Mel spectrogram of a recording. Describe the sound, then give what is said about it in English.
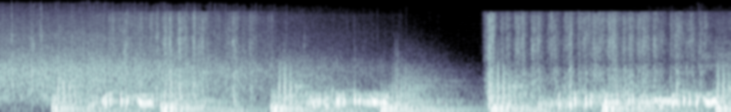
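Pigeons coo in a steady, repeating rhythm as they waddle onto a stage in single file, ruffling their feathers, one low throaty coo rolling into the next with barely a pause. No voices, just the birds. “Pigeons are entering the stage single file. They're waddling in and ruffling their feathers one by one.”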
